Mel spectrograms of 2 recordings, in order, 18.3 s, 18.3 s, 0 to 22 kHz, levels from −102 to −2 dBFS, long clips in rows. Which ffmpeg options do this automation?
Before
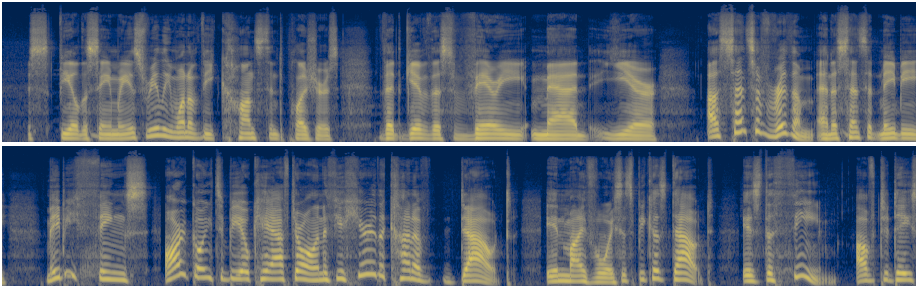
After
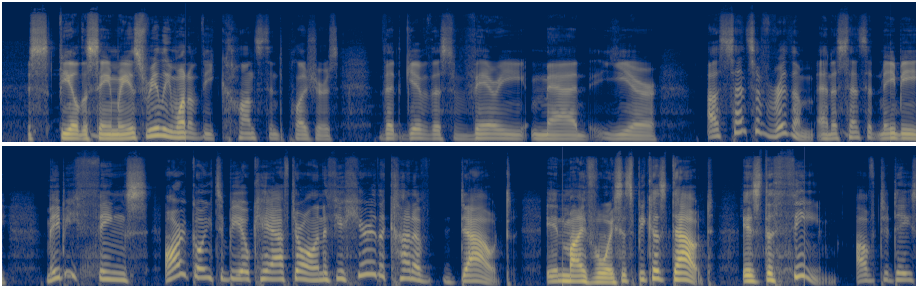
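-af "asetnsamples=n=441:p=0,asendcmd='1.83 volume volume -19dB;8.88 volume volume -12dB;14.74 volume volume -5.5dB;17.16 volume volume -16.5dB',volume=0.398"

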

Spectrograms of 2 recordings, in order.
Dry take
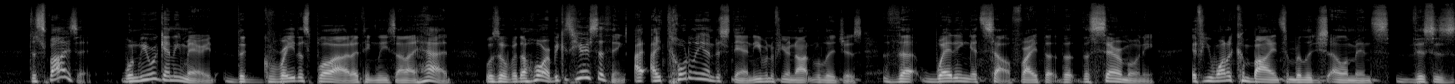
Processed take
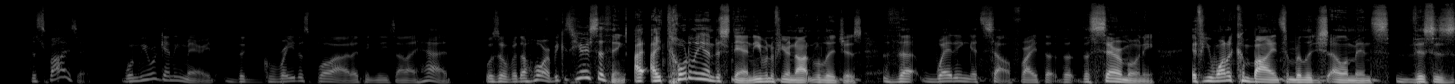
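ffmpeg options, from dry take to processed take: -af "volume=4.22,afade=t=in:st=4.21:d=0.73:silence=0.354813,afade=t=in:st=5.71:d=0.5:silence=0.237137,afade=t=out:st=8.1:d=1.13:silence=0.251189,afade=t=in:st=10.68:d=0.49:silence=0.316228"

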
